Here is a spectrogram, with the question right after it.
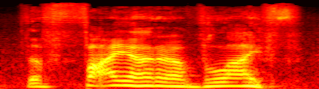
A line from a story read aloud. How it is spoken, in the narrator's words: I bellow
